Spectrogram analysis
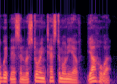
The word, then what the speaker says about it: Yahowah: For how long, Adma, until when will the eternal witness and restoring testimony of Yahowah, Yahowah, the proper pronunciation of the name of Eloah, God as directed in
